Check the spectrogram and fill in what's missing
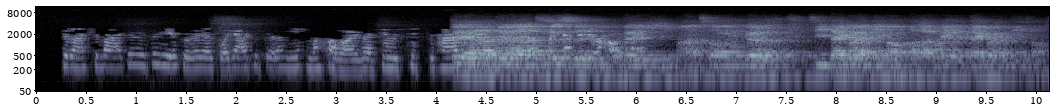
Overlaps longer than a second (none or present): present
